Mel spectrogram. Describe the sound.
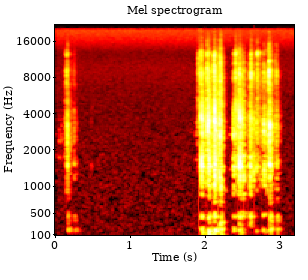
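Keyboard typing as commands are entered in a text adventure game on a computer: a brief clatter of a few keystrokes, a pause, then a longer run of rapid, crisp key clicks, with no voices.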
